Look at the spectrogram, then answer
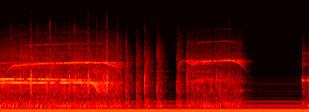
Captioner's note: audience whistling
